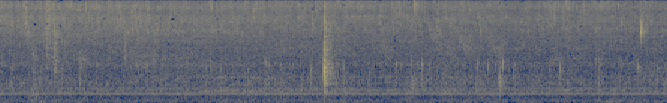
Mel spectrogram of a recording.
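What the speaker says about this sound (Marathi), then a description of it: "आता आपण वडे सोडून घेऊया।" Vada fritters fry in hot oil over a low flame, giving a faint, steady bubbling sizzle with a single sharp click partway through, heard alone without talk.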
